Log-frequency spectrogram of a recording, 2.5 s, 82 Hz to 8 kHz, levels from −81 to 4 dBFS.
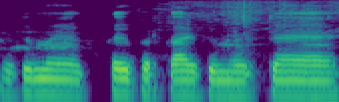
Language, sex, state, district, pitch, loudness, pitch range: Rajasthani, male, Rajasthan, Churu, 110 Hz, -20 LUFS, 110-115 Hz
